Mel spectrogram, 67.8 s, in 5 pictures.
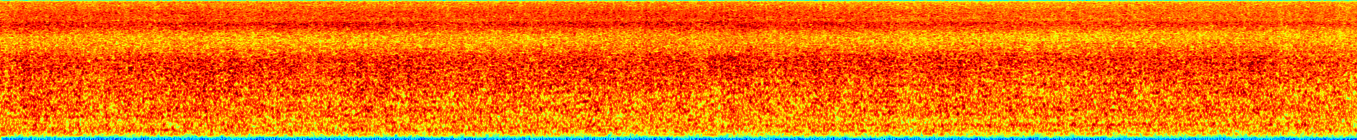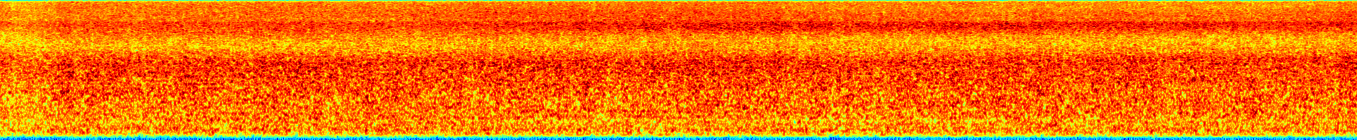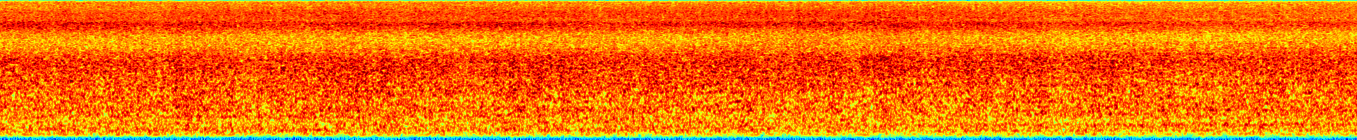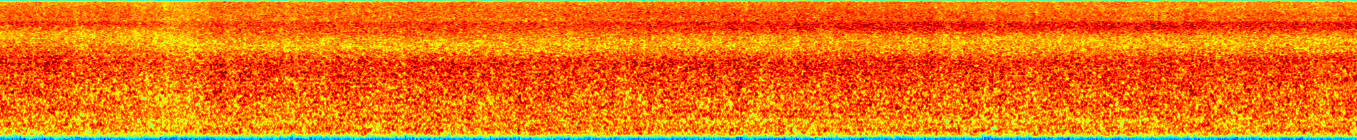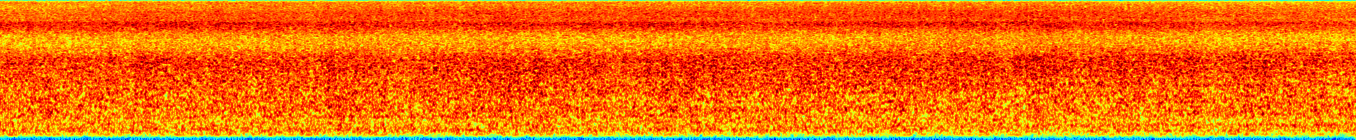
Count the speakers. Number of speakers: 0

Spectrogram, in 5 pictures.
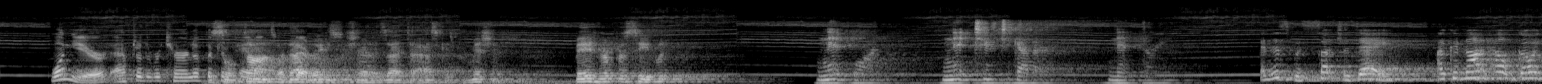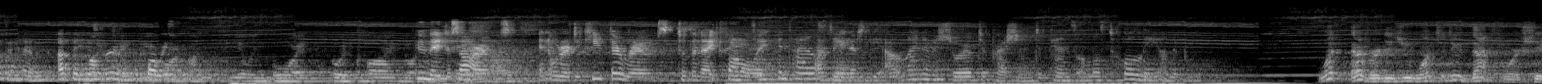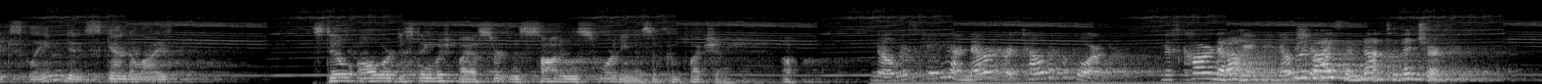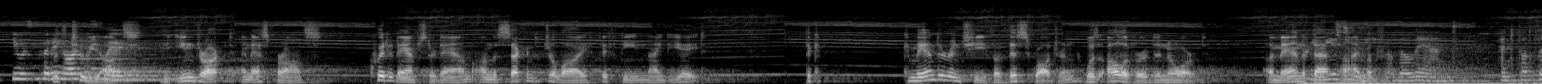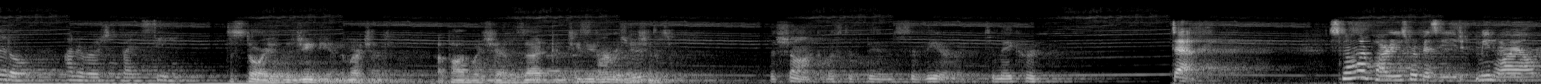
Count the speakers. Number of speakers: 10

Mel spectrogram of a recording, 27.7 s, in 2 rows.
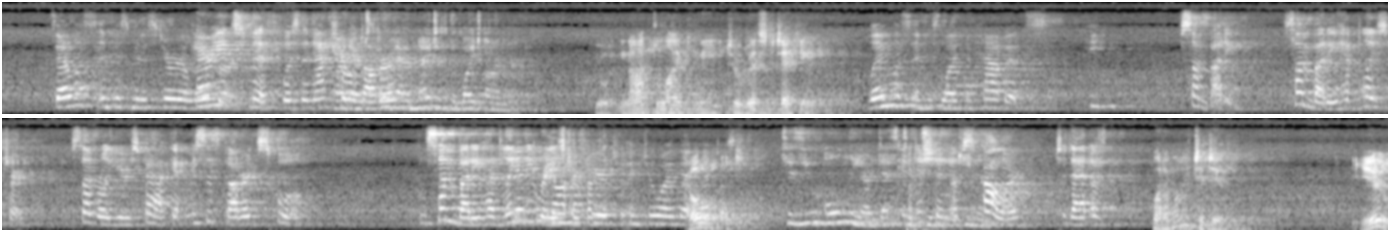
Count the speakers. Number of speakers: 4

